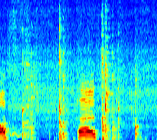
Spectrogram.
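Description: Garlic fries in a pan with grated ginger, with stirring scrapes and clinks over a short, fairly loud sizzle.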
